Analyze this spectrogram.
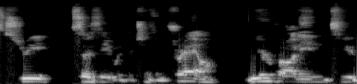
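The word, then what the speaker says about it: Chisholm Trail: And can you tell us a little bit about the was it Chisum Trail? Is that how you say it? Yes.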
